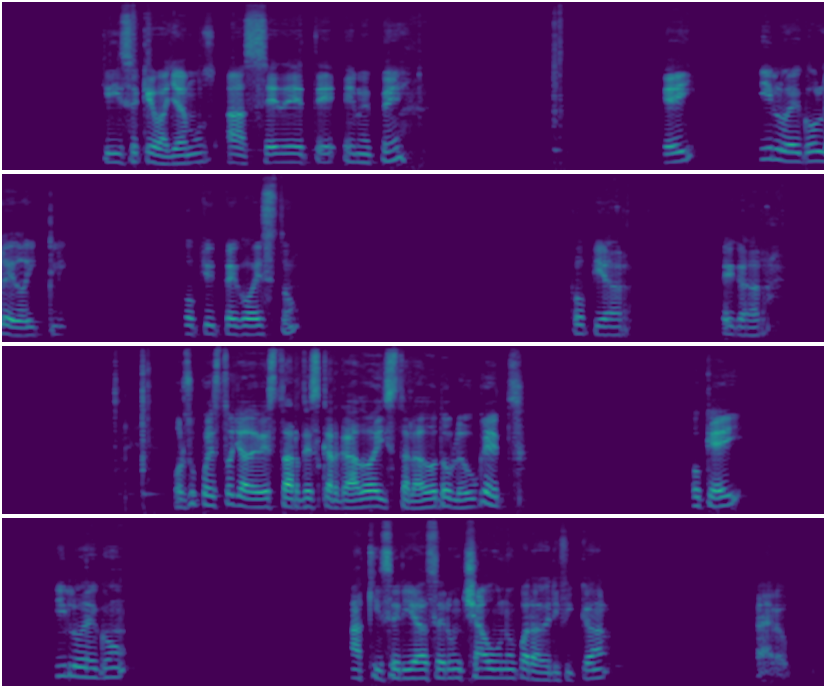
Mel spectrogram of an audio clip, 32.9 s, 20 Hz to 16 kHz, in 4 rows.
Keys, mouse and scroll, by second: 0.4-2.2 typing, 3.5-3.8 typing, 5.1 Return, 8.9-11.8 drag, 12.3 right click, 13.3 click, 14.3 click, 14.3 middle click, 14.5 right click, 15.5 click, 16.7 Tab, 16.9 Right, 17.4 Return, 23.8-24.7 scroll down 1, 29.2 click.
